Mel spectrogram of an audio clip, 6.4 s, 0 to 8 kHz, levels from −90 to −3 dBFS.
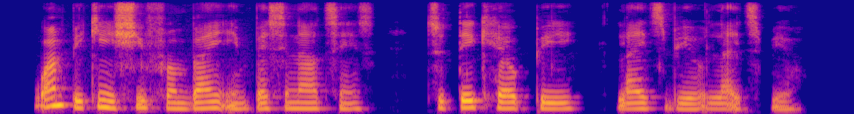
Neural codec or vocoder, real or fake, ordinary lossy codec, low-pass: none; real; none; 7.2 kHz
